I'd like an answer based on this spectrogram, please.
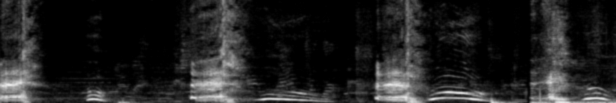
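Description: Several sharp explosive sneezes in quick succession, each followed by a brief voiced tail; ordinary sneezing.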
